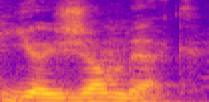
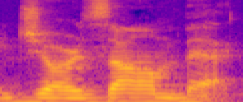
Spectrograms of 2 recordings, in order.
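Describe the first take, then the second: First: The surname is said with a Polish pronunciation. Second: The surname is said with an American pronunciation. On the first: "but in Polish, it's Jarząbek" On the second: "if you're from anywhere in the United States, you're going to say Jarzombeck"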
